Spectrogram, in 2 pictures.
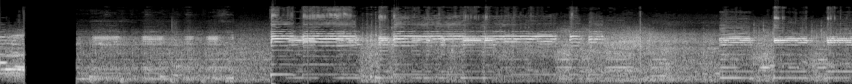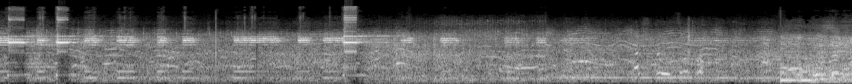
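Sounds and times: car horns honking: 0:00.0 - 0:17.0
street traffic: 0:00.0 - 0:17.0.

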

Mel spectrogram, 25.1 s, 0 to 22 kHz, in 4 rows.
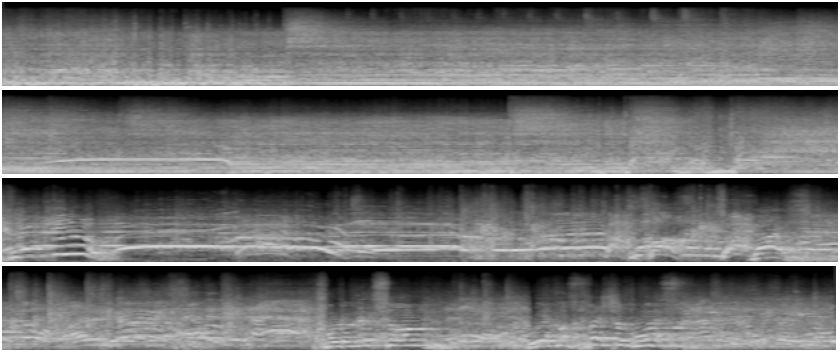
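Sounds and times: distorted electric guitars: 0:00.0 - 0:14.3
band playing live: 0:00.0 - 0:14.5
crowd shouting and cheering: 0:00.0 - 0:25.0
drums: 0:00.0 - 0:25.0.

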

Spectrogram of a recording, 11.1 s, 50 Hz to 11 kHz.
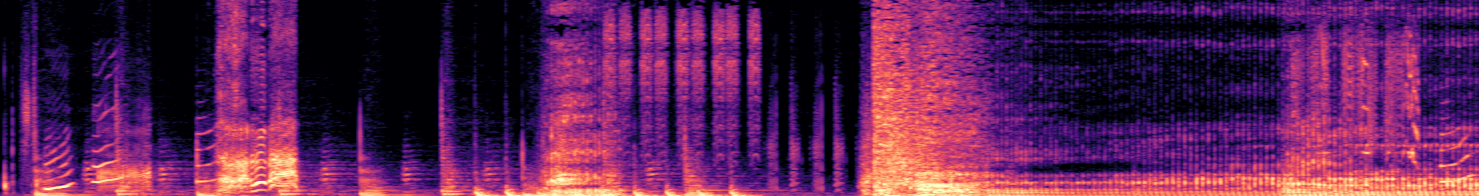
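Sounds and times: cartoon music with gliding notes: 0:00.1 - 0:06.4
cartoon dog roaring: 0:06.7 - 0:11.0.

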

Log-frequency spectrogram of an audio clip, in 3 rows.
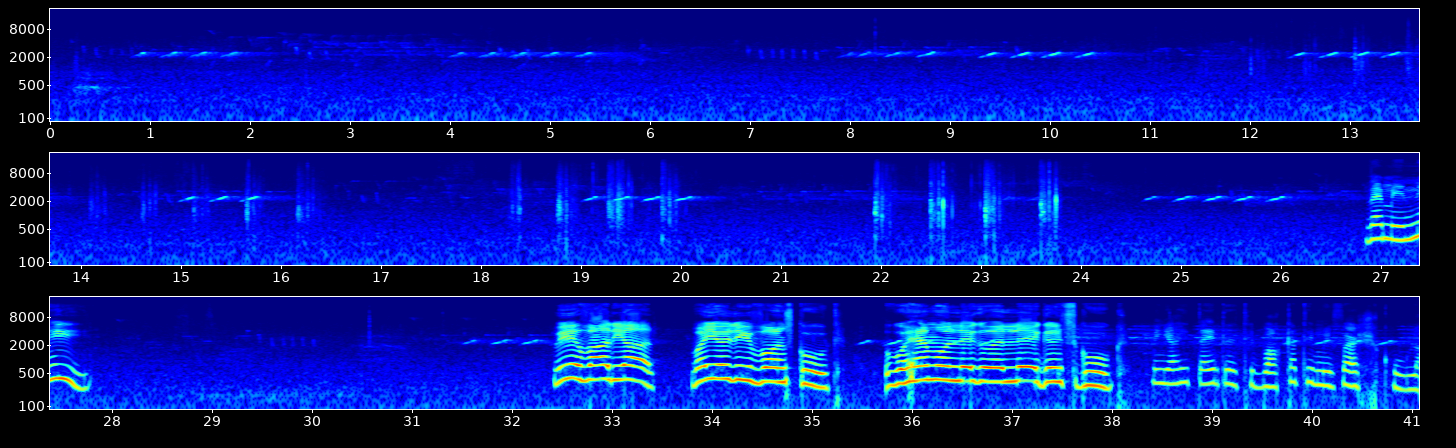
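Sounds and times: bird chirping: 0:06.9 - 0:27.1.

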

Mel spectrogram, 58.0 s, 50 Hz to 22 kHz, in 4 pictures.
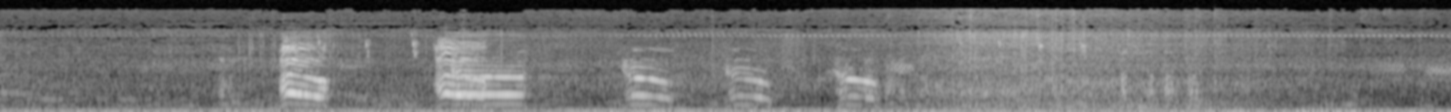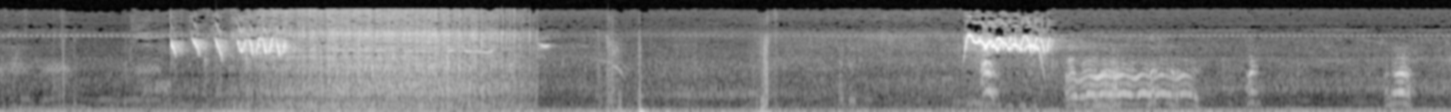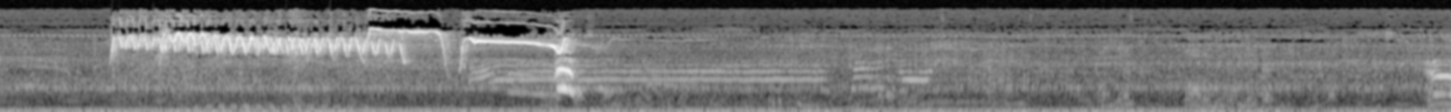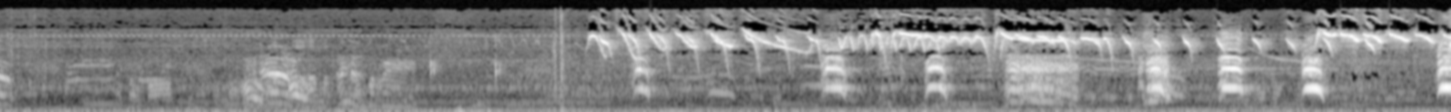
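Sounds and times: birds chirping and trilling: 0:00.0 - 0:58.0.

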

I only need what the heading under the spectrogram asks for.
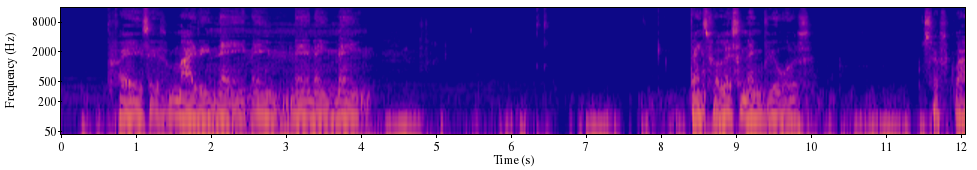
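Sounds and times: faint low room rumble: 0:00.0 - 0:12.0.

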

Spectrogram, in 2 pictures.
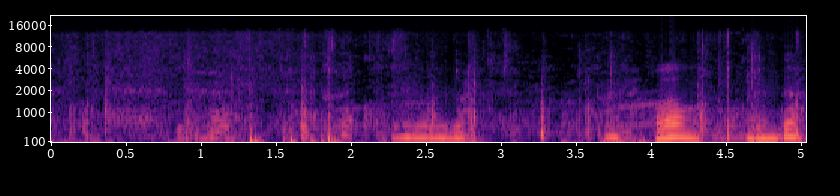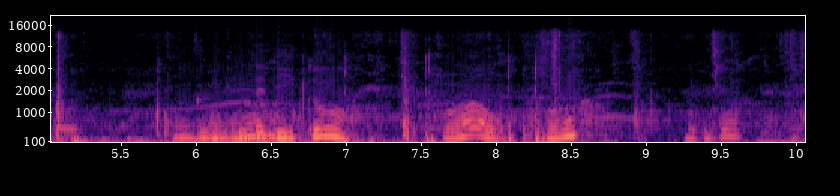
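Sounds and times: footsteps in sandals on dirt: 0:00.0 - 0:10.0
people's voices: 0:00.3 - 0:10.0.

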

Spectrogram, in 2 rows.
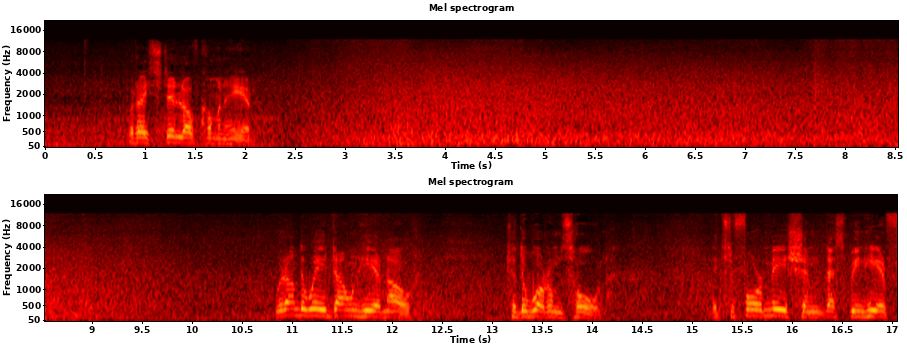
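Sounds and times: sea surf rushing: 0:00.0 - 0:17.0.

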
